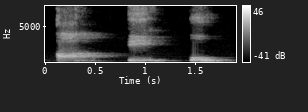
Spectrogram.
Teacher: حمزہ کے اوپر زبر زیر پیش ہو تو حمزہ سختی سے پڑھا جاتا ہے، جھٹکے سے نہیں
